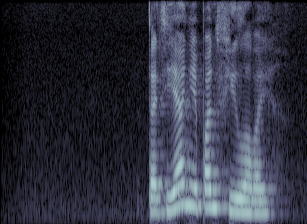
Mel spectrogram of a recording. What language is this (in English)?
Russian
